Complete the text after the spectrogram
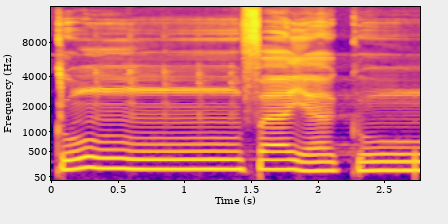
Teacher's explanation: Perhatikan huruf nun sukun bertemu huruf fa, maka nun sukunnya melebur ke huruf fa. Kita baca dengung dan samar. Dengungnya kita tahan 2-3 harokat.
